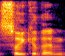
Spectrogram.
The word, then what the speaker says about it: Suikoden: I've always pronounced it Suikoden because there's the Japanese word Suika, which is spelled in English, it would be spelled Suika. So I've always pronounced it Suikoden based on that.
